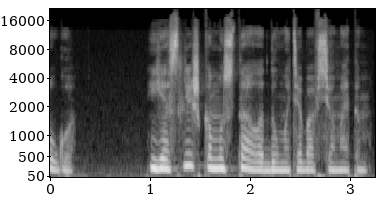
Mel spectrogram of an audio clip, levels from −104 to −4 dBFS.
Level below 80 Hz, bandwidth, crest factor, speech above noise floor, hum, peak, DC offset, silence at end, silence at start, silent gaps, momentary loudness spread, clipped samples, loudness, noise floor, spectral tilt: -50 dBFS; 19 kHz; 16 dB; 39 dB; none; -10 dBFS; under 0.1%; 0.1 s; 0 s; none; 9 LU; under 0.1%; -24 LUFS; -64 dBFS; -4.5 dB/octave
